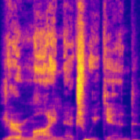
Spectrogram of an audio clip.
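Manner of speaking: put-on demonic voice. Speaker retells what she told him about next weekend, in a demon voice. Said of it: "with a demon voice".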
